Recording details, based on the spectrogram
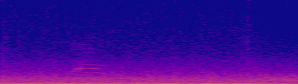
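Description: In the video game Fallout London, a cat gives a short, faint meow that sits under steady, loud background hiss and rumble.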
